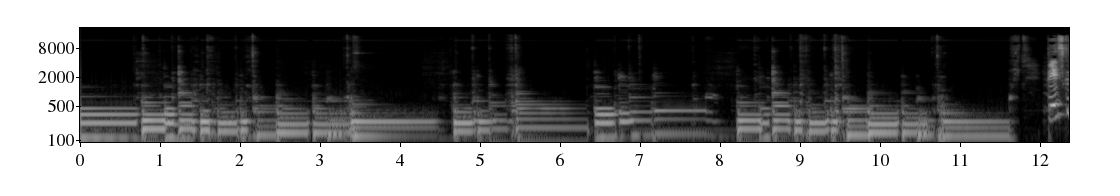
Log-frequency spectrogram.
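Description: Electric bass guitar plugged into a power amp, playing a steady run of deep, sustained notes with short pauses between phrases, loud and close, no talking.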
